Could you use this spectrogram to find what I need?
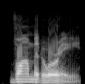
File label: "vomitory", American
